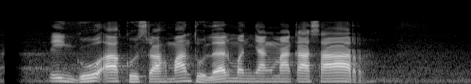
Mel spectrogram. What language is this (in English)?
Javanese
